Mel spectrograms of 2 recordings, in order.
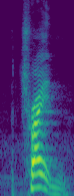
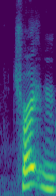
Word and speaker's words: Triton: It's called Triton. Neptune has more moons than Triton. I think Neptune has like 12 moons. But Triton, not Triton.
